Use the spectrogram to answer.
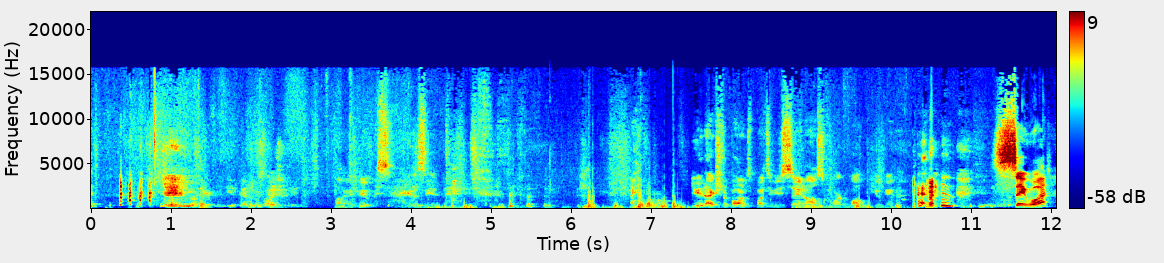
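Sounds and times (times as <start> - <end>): man laughing: 0.0 - 1.6, 4.4 - 5.8, 10.0 - 11.5.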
